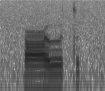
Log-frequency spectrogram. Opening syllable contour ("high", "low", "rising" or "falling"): high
